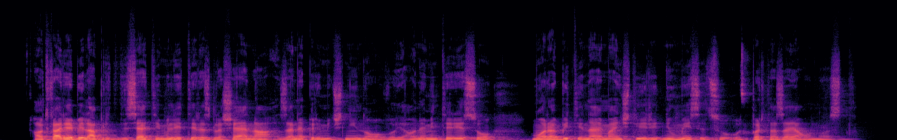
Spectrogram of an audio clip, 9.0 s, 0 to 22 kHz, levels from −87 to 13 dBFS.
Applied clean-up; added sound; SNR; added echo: neural mask model Resemble Enhance denoiser.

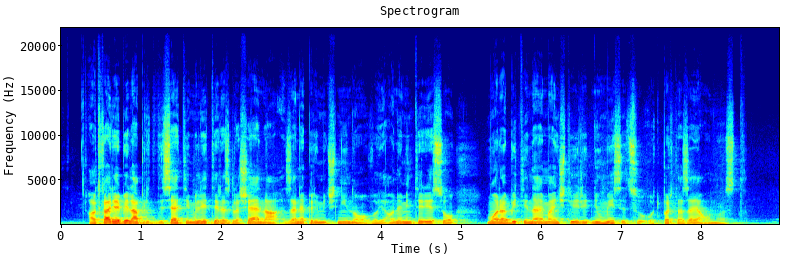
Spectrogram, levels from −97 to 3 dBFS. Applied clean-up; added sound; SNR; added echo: none; none; none; none.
